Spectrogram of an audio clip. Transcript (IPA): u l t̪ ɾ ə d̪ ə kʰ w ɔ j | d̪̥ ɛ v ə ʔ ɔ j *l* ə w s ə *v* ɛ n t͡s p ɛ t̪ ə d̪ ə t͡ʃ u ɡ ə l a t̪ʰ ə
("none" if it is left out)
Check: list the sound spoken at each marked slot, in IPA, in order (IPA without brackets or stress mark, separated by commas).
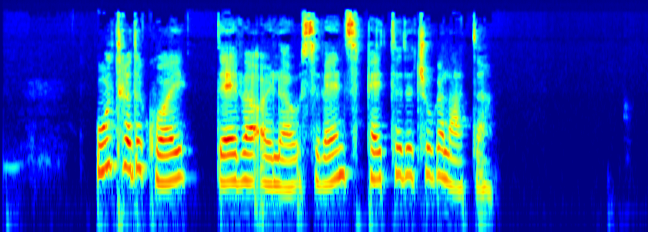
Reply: l, v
